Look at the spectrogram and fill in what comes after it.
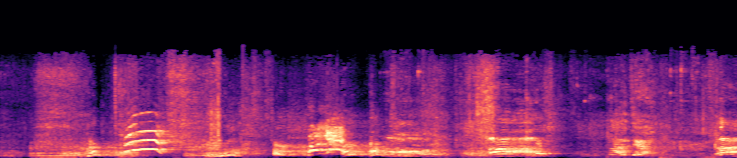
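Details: Aggressive barking from a male giant schnauzer during protection work: irregular, rough barks and yelps with gaps between bursts, mixed with a man speaking throughout.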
